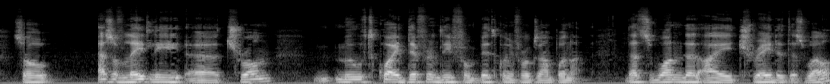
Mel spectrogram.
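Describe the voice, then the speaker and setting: Somewhat breathy and fairly low in pitch, a man with a Dutch accent speaks at a moderate pace in a monotone, flat intonation. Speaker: trading analyst. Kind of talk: tutorial. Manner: halting.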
